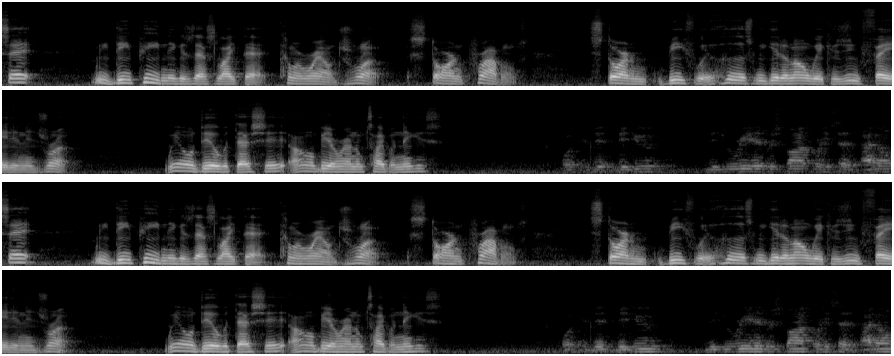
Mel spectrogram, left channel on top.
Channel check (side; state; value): both; normal; correlation 0.97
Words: we DP niggas that's like that, come around drunk, starting problems, starting beef with hoods we get along with, cause you faded and drunk. We don't deal with that shit. I don't be around them type of niggas. Well, did you read his response where he says, "I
